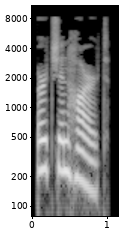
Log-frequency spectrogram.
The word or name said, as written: erchanhardt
